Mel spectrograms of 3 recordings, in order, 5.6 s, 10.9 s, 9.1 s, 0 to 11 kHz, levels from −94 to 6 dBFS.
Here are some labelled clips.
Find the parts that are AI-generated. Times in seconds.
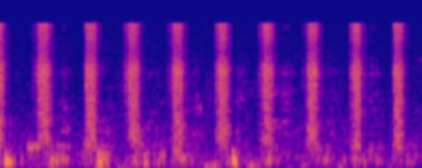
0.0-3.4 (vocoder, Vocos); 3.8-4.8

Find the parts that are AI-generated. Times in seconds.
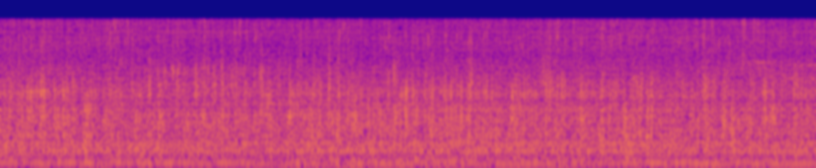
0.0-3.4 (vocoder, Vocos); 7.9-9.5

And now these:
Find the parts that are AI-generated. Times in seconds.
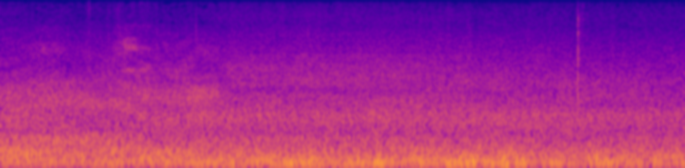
0.9-3.1 (vocoder, Vocos); 4.5-5.8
